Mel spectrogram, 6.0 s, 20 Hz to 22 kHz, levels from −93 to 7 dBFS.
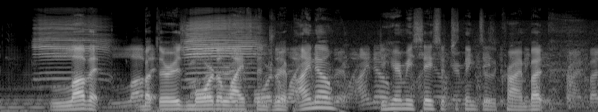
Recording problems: echo of what is said; strong; throughout; 590 ms later, 10 dB below the speech
animal sounds; loud; throughout; 4 dB below the speech
background music; faint; throughout; 25 dB below the speech

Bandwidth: 16.5 kHz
